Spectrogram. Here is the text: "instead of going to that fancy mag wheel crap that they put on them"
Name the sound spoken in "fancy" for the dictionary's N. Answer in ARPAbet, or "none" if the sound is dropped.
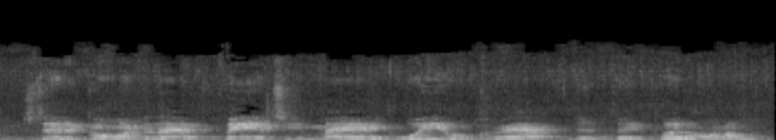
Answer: N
